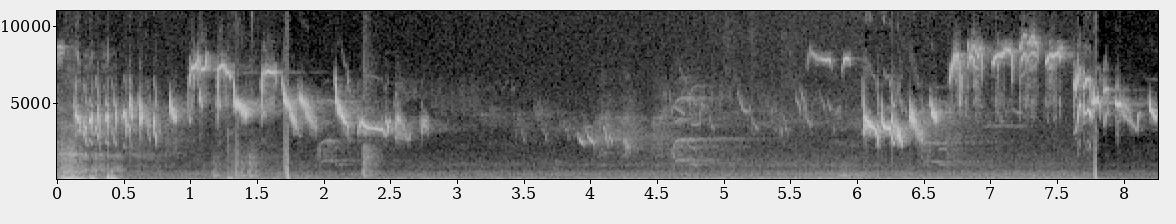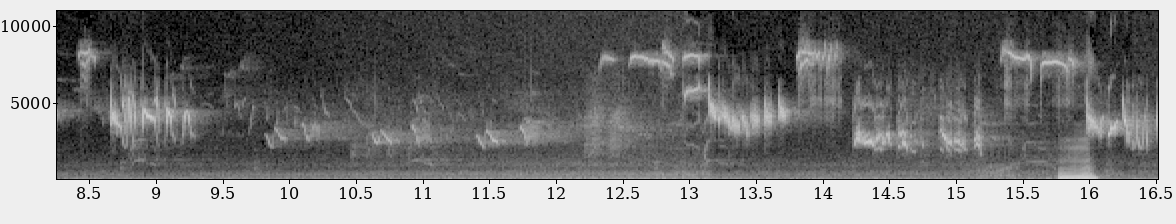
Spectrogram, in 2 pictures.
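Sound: european robin singing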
